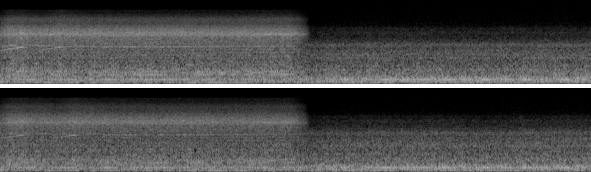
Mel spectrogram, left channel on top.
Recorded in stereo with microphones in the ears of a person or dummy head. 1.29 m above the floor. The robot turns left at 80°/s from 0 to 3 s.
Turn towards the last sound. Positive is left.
No sound to turn to.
